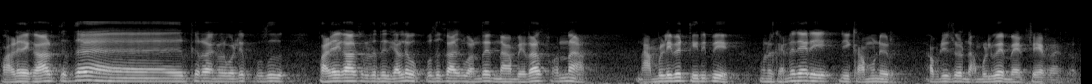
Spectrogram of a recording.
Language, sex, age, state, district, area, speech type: Tamil, male, 60+, Tamil Nadu, Erode, rural, spontaneous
